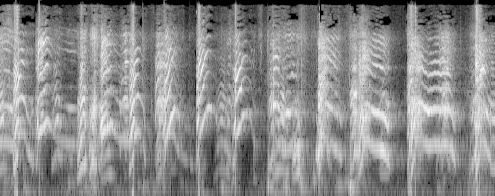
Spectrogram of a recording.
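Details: Three-week-old puppies from Flute's litter, nursing and playing, give short rising-then-falling yelps and whines in quick bursts, with brief gaps between them.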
